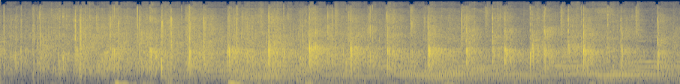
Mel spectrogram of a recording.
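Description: An audience at a Korean government AI business briefing claps to welcome a presenter, a moderate, steady round of applause with a low rumble and faint murmuring beneath.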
